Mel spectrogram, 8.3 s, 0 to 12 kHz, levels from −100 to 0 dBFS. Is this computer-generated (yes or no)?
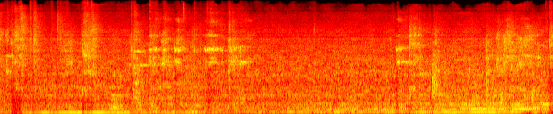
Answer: yes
